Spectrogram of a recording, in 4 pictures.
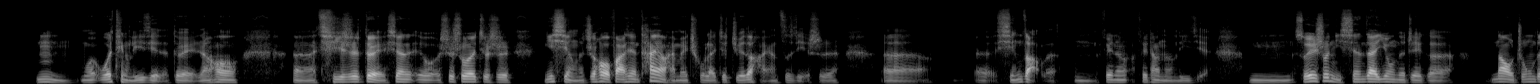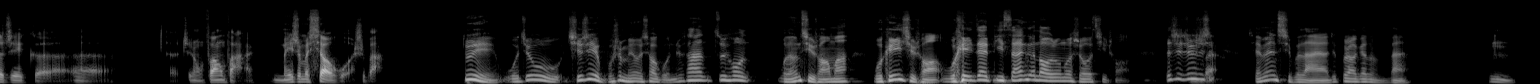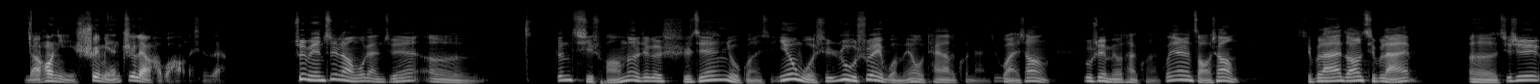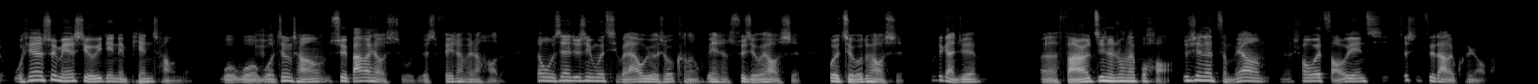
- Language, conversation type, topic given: Chinese, advice, 如何通过优化恢复与睡眠策略来提升运动表现？
- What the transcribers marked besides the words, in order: tapping; other background noise; laughing while speaking: "可以"; lip smack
